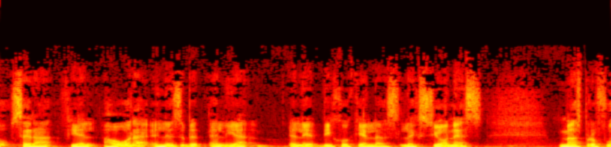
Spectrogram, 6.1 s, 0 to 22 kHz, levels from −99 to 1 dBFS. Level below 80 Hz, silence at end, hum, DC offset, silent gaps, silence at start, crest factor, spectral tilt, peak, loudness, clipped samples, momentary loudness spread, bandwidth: -56 dBFS; 0 s; none; under 0.1%; none; 0 s; 14 dB; -5.5 dB/octave; -8 dBFS; -22 LUFS; under 0.1%; 12 LU; 13 kHz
